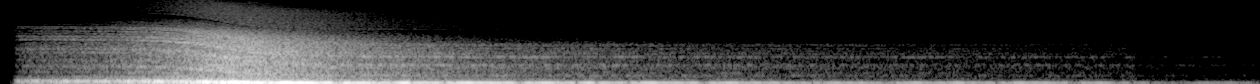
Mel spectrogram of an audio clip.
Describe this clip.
Space ship
Remixing, space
